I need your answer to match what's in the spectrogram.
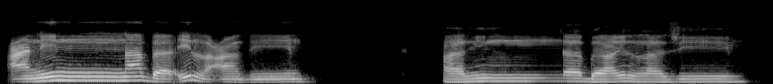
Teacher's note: Aninilim dengungnya kurang karena nun ketika ada tasdid itu dengung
